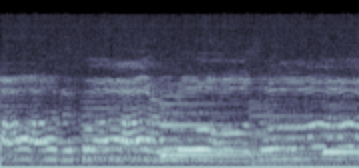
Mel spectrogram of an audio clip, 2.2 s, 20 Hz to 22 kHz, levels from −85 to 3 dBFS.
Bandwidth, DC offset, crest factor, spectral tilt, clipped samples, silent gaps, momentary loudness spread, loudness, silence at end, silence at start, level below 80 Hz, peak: 15.5 kHz; 20%; 12 dB; -5 dB/octave; under 0.1%; none; 5 LU; -18 LUFS; 0 s; 0 s; -42 dBFS; -2 dBFS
